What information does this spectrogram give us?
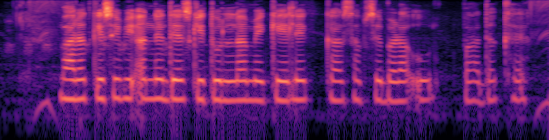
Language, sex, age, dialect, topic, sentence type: Hindi, female, 18-24, Kanauji Braj Bhasha, agriculture, statement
